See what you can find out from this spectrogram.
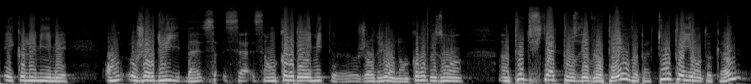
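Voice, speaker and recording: A Belgian man presenting at a tech meetup, his voice a touch higher than most and mellow rather than bright. He talks hesitantly, with fillers and restarts, then drives his points home emphatically. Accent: Belgian French. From Belgium, Brussels. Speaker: startup co-founder presenting at a meetup. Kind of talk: conference presentation.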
